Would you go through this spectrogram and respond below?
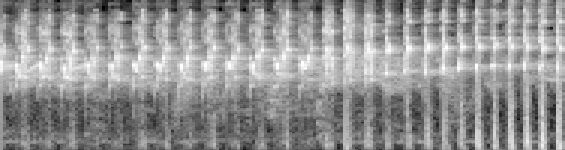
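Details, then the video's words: Pet lovebird in full chattering song, used to prompt other lovebirds to sing: rapid high clipped notes, about three per second, running evenly and growing harsher and louder toward the end. "Terapi Burung Lovebird biar Cepat Gacor"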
